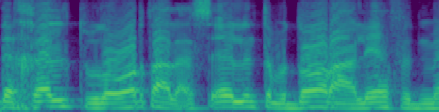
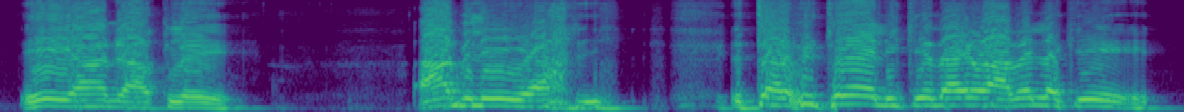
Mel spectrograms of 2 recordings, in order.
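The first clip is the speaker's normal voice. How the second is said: slow, dim-witted mock voice of a clueless viewer; mocking the commenter; slower than usual. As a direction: play the naive commenter, drawn out and dopey. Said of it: "عامل كده وهو بيتكلم".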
